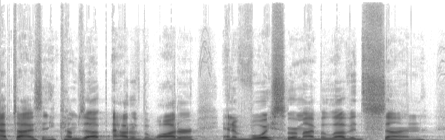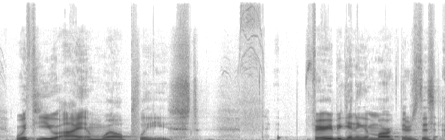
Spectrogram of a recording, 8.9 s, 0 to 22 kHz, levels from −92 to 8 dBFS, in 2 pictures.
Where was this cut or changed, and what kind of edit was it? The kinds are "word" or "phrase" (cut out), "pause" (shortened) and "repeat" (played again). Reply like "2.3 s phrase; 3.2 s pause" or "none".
2.9 s phrase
